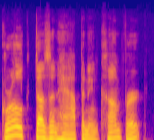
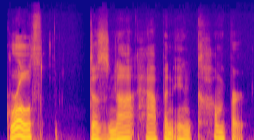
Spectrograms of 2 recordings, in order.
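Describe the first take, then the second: First: "Does not" is contracted into one word. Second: "Does not" is said as two full words.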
